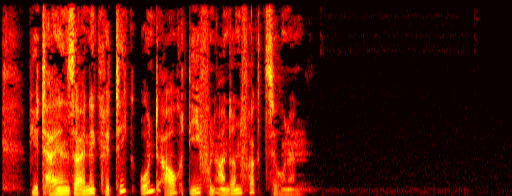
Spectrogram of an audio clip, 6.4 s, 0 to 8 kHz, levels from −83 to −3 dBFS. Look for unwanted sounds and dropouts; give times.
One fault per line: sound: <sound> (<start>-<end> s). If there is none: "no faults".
no faults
